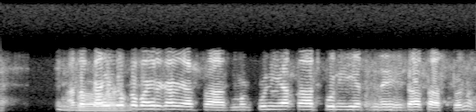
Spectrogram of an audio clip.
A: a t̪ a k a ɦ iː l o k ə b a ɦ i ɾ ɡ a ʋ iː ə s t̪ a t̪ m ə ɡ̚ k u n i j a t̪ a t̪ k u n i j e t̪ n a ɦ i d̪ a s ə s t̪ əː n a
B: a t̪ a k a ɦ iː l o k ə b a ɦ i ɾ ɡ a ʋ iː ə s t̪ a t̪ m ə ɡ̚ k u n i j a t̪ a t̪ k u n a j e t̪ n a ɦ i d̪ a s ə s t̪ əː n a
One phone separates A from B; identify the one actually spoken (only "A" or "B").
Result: A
